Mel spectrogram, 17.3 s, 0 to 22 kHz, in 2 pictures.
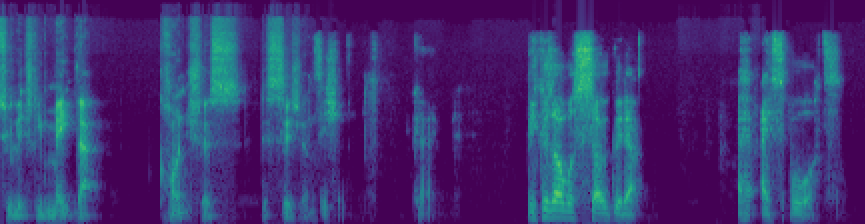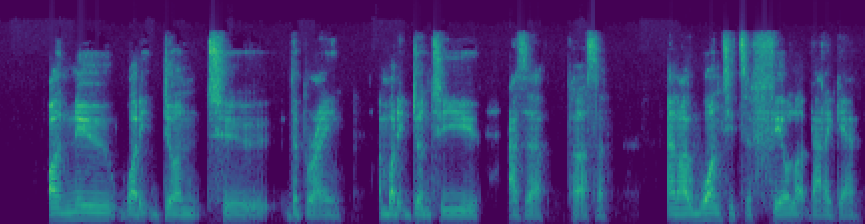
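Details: Mild stuttering in an adult man who stuttered badly as a young man around 19 and says he has since largely managed it, so it may or may not be heard now.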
